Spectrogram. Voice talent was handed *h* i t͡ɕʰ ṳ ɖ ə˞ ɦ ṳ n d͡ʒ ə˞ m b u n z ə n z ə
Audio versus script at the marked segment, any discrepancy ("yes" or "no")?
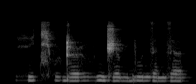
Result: no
